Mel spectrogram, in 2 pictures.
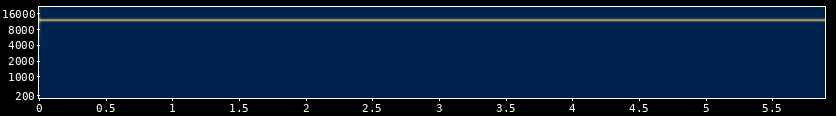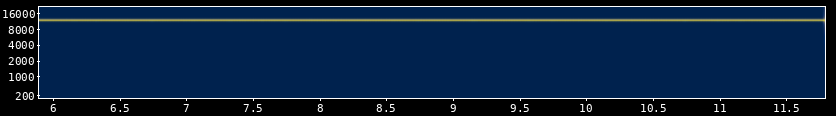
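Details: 12 kHz tinnitus masking tone for tinnitus relief therapy: steady, very high-pitched continuous tone with no variation.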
